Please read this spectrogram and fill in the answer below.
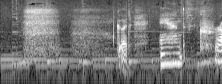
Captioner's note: inhales and exhales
